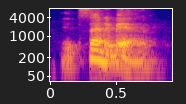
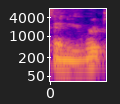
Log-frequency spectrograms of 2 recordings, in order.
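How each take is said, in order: First: The name is pronounced the French way. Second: The name is pronounced the English way. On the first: The speaker calls it right. "It's French" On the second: The speaker calls it wrong. "it's not actually pronounced Saint Hubert"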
